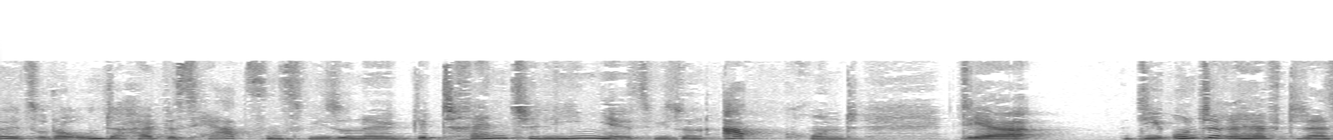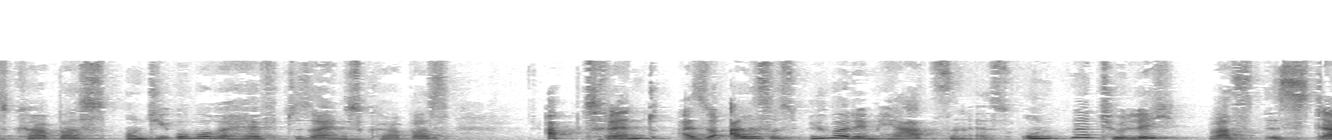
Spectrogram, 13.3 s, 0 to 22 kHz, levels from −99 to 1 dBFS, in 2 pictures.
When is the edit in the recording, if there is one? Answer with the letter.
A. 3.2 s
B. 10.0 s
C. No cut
B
